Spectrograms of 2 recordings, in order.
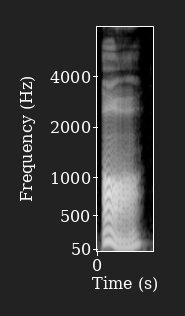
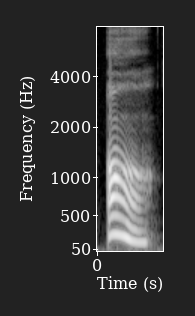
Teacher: The /ɔ/ is lax, so it is short in duration.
